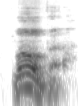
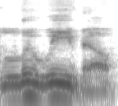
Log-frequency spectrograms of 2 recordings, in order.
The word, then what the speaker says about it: Louisville: Louisville. Yeah. Still trying to say it right because it's not Louisville, like I always say it.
